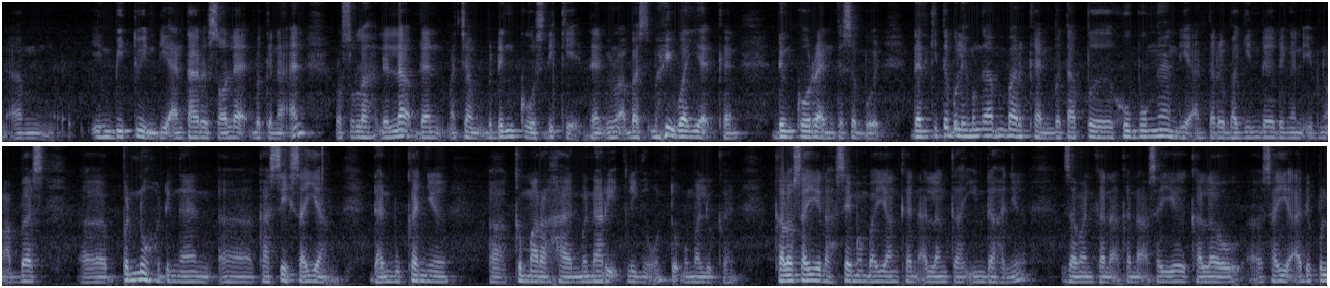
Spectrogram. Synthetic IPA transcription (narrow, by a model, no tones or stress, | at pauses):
ə̰m | inbit̪uwindia̰nt̪aɾasola̰t̪̚bərkənã̰ʔan | rɔsulːahləlap̚danmʔat͡ʃambərdəŋkosədikɪt̪̚danibnua̰basmə̃ɾiwajat̪̚kan | dəŋkuɾant̪ərsəbʊt̪̚ | dankit̪abolɛhmə̃ŋɡambarkanbət̪apəhubuŋandiʔa̰nt̪aɾabaɡindədəŋanʔḭbnuʔa̰bas | əpənʊhdəŋanəkasɪhsajaŋdanbukanɲa | ʔəkəmaɾahanmənaɾɪʔt̪əliŋə̰ʔṵnt̪ʊk̚məmalukan | kalawsajalahsajamə̃mbajaŋkanʔa̰laŋkahḭndahɲa | zamankana̰ʔkana̰ʔsajəkalawə̰sajaʔa̰dapə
